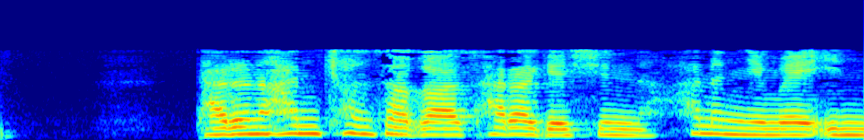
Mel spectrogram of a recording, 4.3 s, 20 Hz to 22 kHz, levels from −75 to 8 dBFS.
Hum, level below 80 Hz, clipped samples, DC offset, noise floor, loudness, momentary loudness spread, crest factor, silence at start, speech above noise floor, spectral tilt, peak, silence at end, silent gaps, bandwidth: none; -64 dBFS; under 0.1%; under 0.1%; -58 dBFS; -14 LUFS; 7 LU; 14 dB; 1 s; 44 dB; -11 dB/octave; 0 dBFS; 0 s; none; 5.4 kHz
